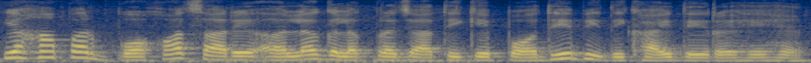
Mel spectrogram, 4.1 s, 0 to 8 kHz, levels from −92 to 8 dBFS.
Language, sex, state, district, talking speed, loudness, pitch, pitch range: Hindi, female, Gujarat, Valsad, 205 wpm, -17 LUFS, 160 Hz, 145-205 Hz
